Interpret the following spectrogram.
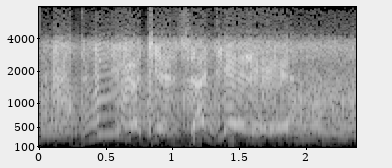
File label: damaged engine, mood high, speech ru; War Thunder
